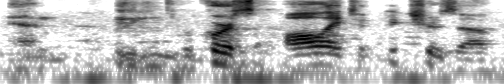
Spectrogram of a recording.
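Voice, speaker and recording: A man's voice: fairly high pitch, moderate pace, music in the background, rough recording. A man with a Canadian accent, a podcast guest telling a travel anecdote in casual talk and acting out the dialogue. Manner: lively anecdotal, acts out quoted dialogue. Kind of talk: casual storytelling. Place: at home abroad.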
